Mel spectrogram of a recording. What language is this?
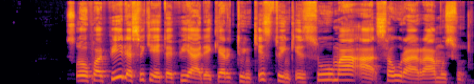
Hausa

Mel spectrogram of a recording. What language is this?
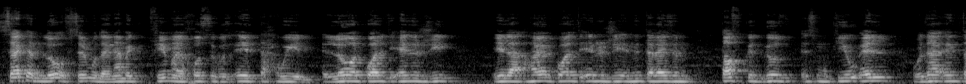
Arabic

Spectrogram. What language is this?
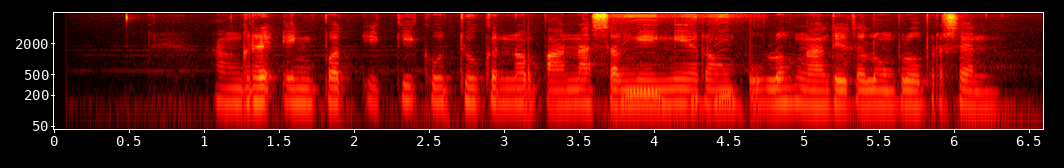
Javanese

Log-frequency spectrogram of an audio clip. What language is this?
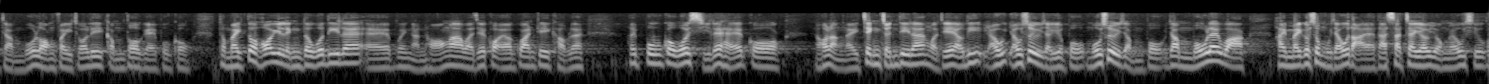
Cantonese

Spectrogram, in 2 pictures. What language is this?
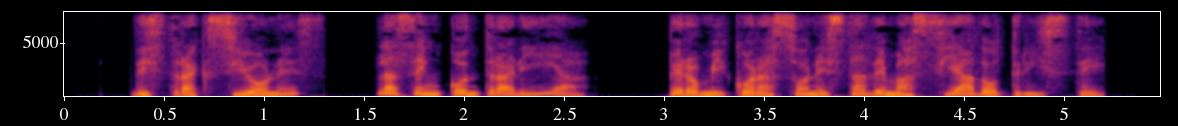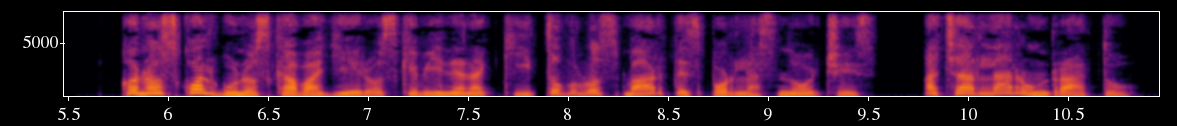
Spanish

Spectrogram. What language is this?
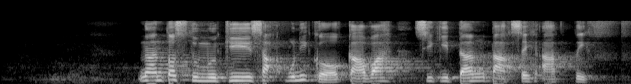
Javanese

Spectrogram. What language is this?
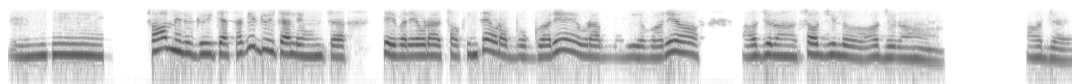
Nepali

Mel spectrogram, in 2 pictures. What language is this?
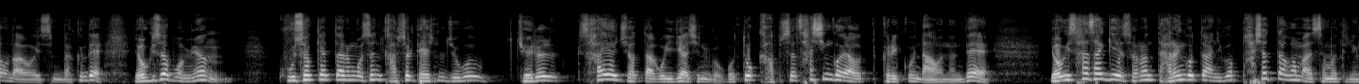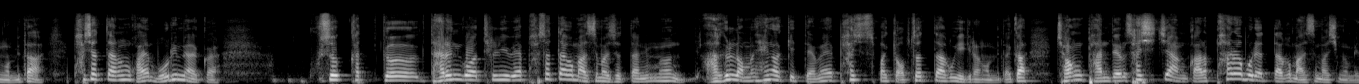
Korean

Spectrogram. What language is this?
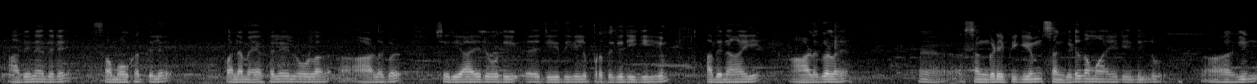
Malayalam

